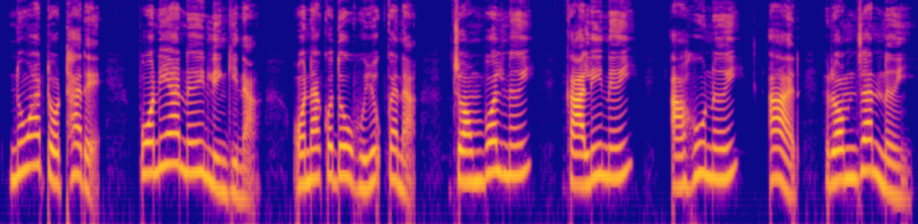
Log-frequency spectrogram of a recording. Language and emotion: Santali, neutral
